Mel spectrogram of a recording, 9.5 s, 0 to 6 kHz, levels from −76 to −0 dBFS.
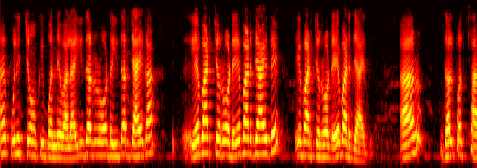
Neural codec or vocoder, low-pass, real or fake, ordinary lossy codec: none; 5.4 kHz; real; none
